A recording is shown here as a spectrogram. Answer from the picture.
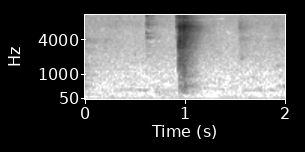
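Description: Near-silent room tone broken by a single short, sharp click about a second in, with a fainter click just before it.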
